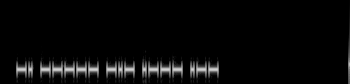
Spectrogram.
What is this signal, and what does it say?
Morse code, heard as a keyed tone, about 40 wpm, 700 Hz. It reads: N0KJW
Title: USA Call Signs - 5 Characters - 2x Character Spacing - 40wpm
